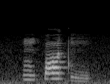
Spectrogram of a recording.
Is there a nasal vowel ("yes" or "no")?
yes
